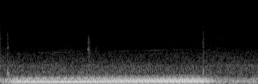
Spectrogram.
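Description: A 2025 Hyundai IONIQ 5 N held in 6th gear at full throttle, giving a loud, steady, deep synthetic engine drone for about two seconds before easing off, close to the car with faint clicks.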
